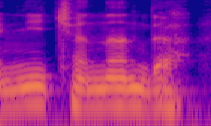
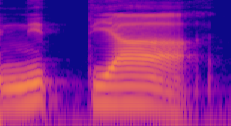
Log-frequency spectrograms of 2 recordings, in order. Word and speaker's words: nitya: son of the fallen niechananda so don't say nichananda say nitya this syllable is important you need to practice it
